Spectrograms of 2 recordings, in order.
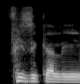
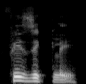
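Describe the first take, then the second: First: The vowel before the final ly is pronounced. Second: The vowel before the final ly is silent. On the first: The speaker calls it wrong. "most of the people will pronounce it like" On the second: The speaker calls it right. "we do not pronounce A. So it should be"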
